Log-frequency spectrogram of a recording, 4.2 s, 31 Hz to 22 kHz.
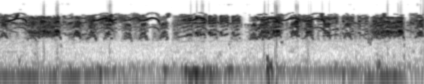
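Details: Sirtu bird lure call used for trapping small birds, a dense, noisy chorus of high chattering and twittering notes with short upward-curving whistles, nearly continuous with brief pauses around 1.7 and 2.5 seconds.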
